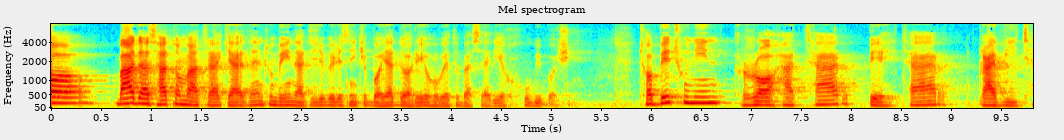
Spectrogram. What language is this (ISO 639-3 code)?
fas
